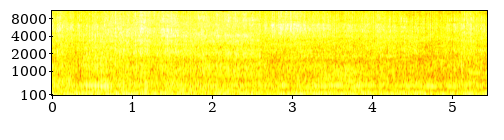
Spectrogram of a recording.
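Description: Several small demolition derby cars' engines running and revving together, their pitch rising and falling as the cars drive and ram one another.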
